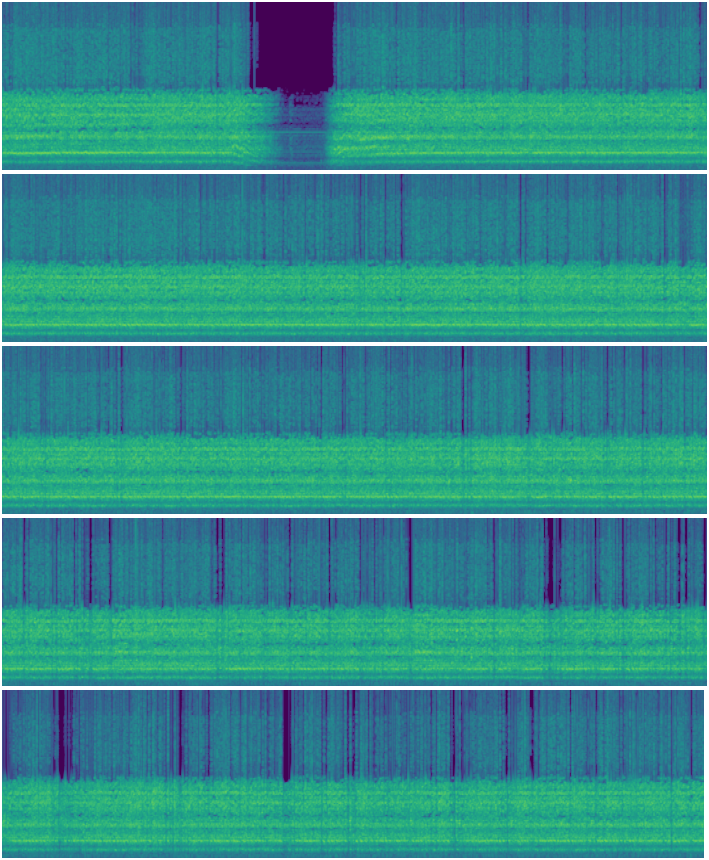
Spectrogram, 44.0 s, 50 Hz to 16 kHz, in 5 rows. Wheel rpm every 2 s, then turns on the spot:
230, 130, 160, 230, 230, 230, 230, 240, 230, 230, 230, 230, 230, 230, 230, 230, 230, 230, 230, 230, 230, 230.
none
